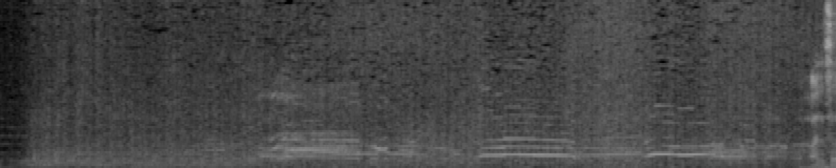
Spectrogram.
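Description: Steady rushing noise of big surf and wind, with voices shouting over it from about two seconds in.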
